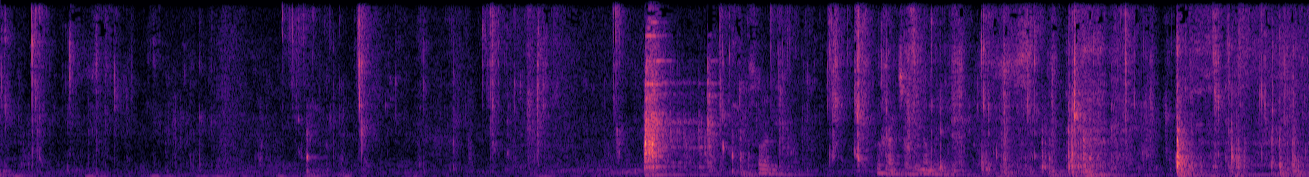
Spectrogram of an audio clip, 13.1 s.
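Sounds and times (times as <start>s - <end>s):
person chewing food: 0.0s - 6.4s, 7.2s - 13.0s
wet mouth clicks and smacks: 2.8s - 4.1s.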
